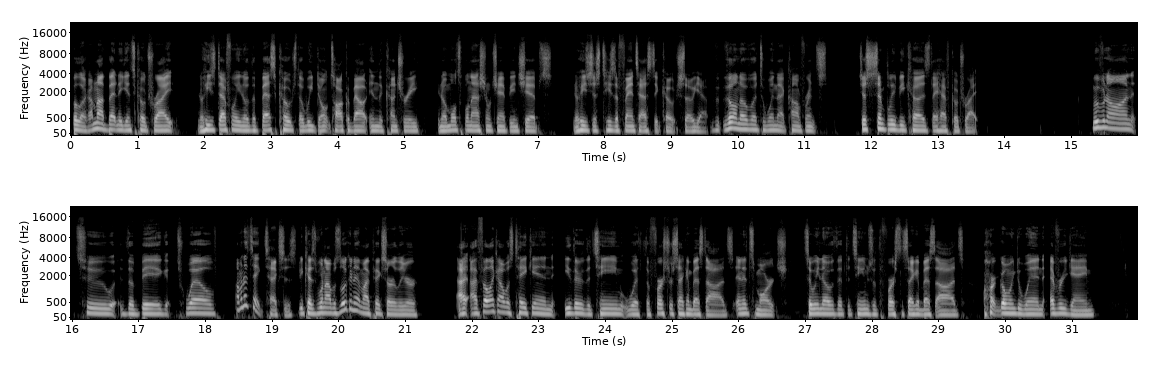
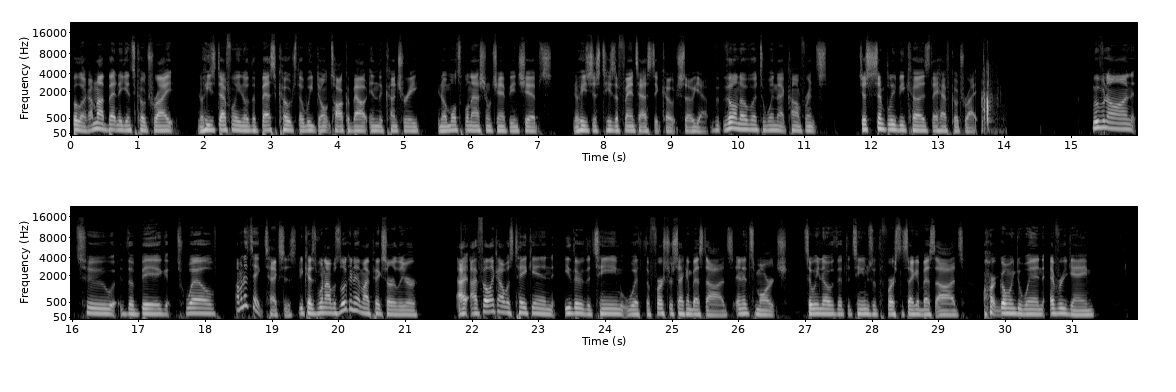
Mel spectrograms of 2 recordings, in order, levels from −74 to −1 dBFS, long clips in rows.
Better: first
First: none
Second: footsteps; noticeable; at 14 s; peak 2 dB below the speech

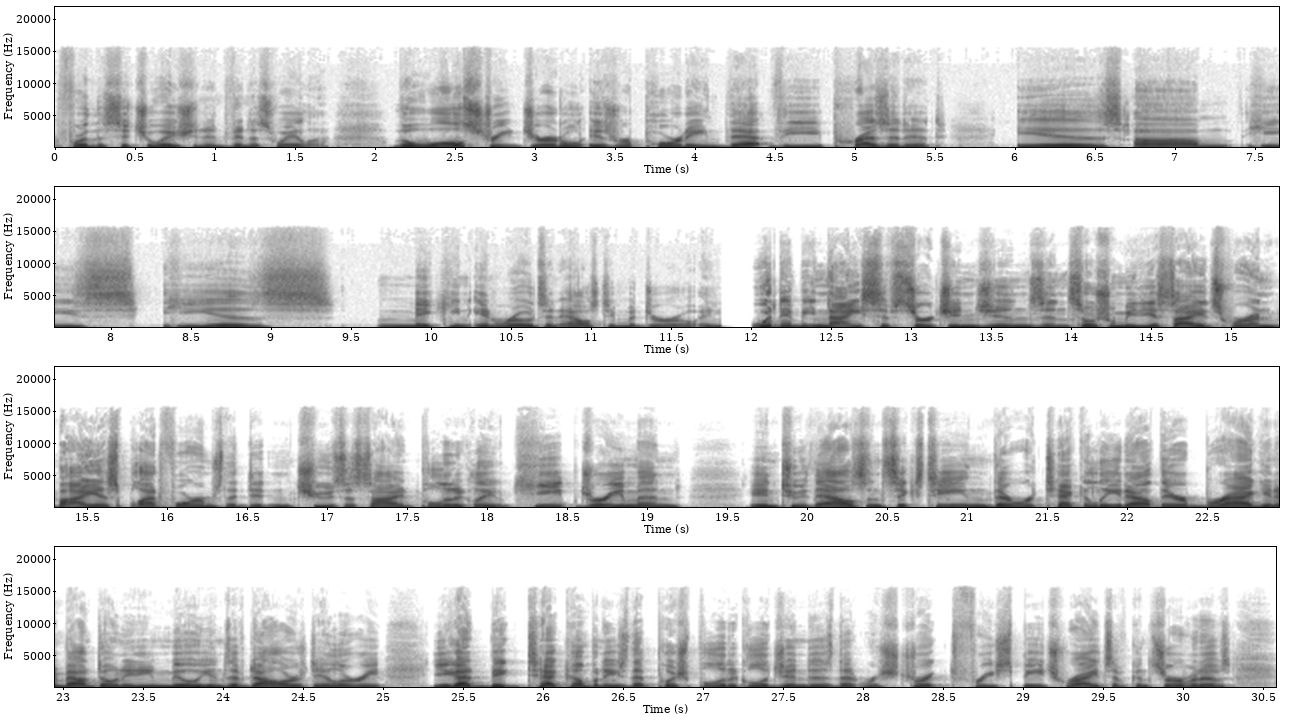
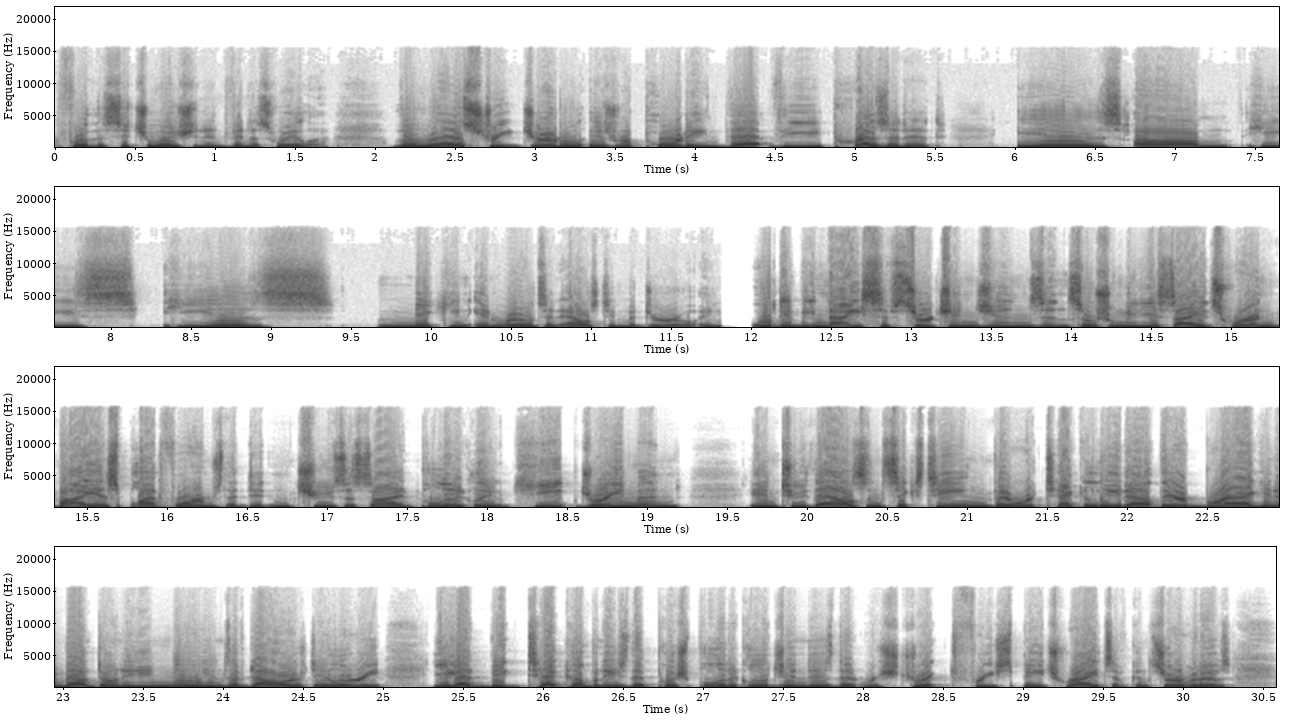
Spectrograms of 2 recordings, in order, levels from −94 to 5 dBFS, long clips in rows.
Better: first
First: none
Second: distortion; heavy; 19% of the sound clipped

